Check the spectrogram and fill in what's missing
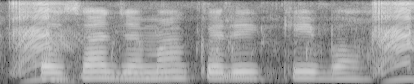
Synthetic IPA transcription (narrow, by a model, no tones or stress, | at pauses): pəsãːd͡ʒəmakəɾekebãː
